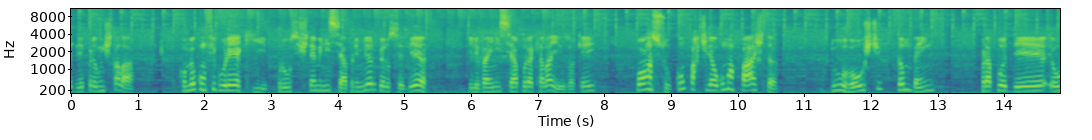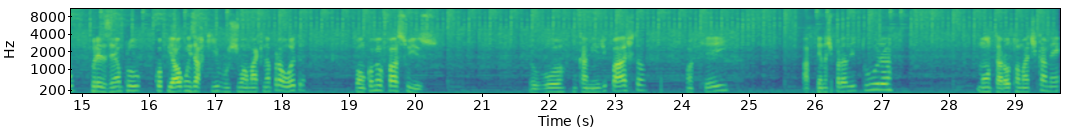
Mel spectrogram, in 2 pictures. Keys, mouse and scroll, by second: 3.2 click, 9.9 click, 21.6 click, 22.7 click, 23.5 click, 24.5 click, 27.3 click, 28.1 click.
